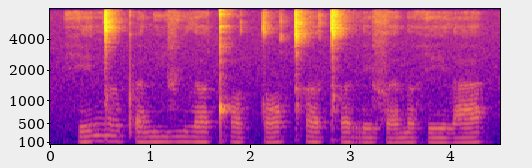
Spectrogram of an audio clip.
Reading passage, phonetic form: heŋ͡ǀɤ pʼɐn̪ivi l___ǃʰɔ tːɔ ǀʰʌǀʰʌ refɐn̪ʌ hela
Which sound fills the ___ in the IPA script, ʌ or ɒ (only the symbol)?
ʌ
